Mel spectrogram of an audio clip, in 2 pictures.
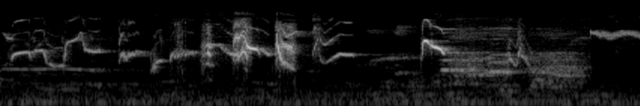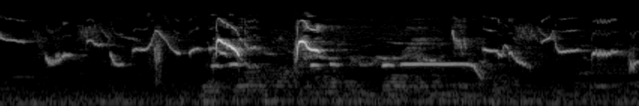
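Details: White-rumped shama singing as a lure recording for an unwilling singer, mixing clear whistles, long drawn notes, buzzy harsh passages and sharp upward slurs in a rich, unbroken sequence.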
